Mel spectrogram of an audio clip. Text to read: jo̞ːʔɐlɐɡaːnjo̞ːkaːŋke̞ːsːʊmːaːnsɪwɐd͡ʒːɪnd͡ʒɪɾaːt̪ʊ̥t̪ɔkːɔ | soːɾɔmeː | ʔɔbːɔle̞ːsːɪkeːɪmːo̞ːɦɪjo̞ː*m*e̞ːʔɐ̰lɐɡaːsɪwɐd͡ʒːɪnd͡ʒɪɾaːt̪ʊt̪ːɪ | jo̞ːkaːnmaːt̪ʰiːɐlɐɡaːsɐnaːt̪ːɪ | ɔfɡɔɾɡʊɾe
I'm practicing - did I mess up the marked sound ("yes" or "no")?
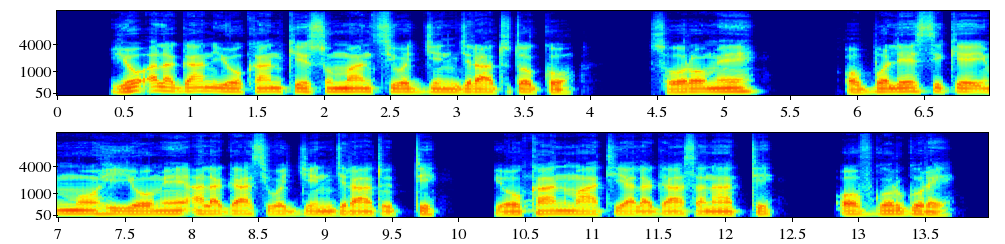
no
